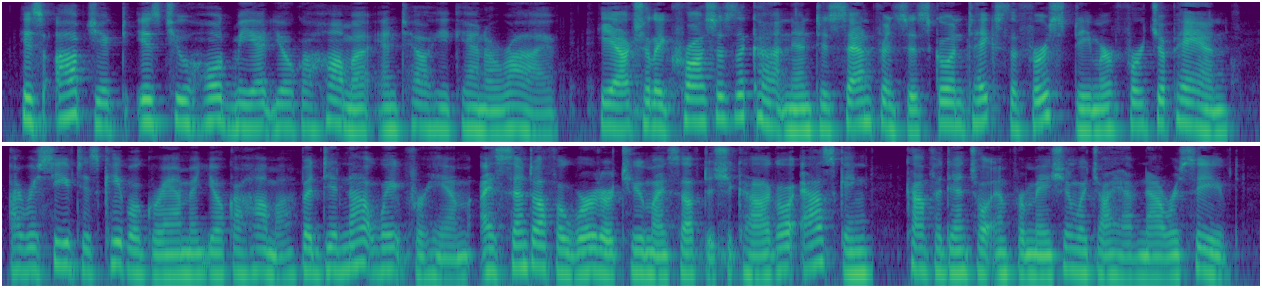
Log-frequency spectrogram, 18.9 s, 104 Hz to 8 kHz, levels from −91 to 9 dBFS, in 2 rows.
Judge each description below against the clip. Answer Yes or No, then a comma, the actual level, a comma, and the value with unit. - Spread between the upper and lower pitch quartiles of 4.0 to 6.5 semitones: No, average, 3.5 semitones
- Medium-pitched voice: Yes, medium, 160 Hz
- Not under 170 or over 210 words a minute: Yes, average, 180 wpm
